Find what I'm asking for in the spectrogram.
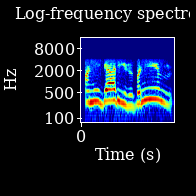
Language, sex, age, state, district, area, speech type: Nepali, female, 18-30, West Bengal, Kalimpong, rural, conversation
